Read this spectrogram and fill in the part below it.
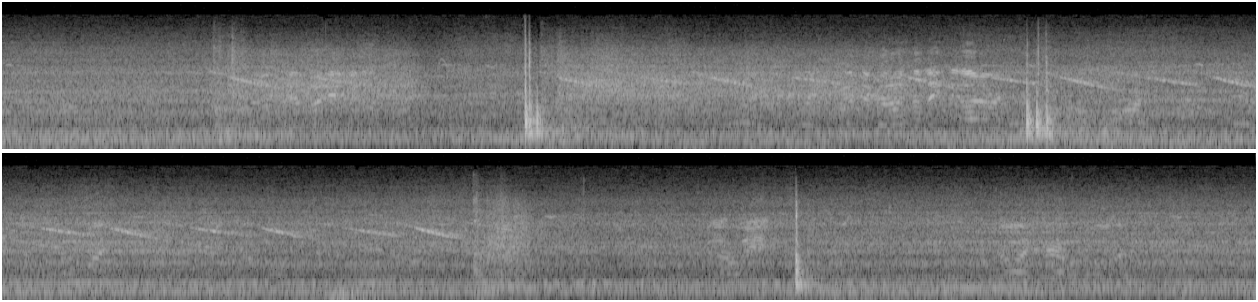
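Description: A crane's engine rumbles steadily.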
